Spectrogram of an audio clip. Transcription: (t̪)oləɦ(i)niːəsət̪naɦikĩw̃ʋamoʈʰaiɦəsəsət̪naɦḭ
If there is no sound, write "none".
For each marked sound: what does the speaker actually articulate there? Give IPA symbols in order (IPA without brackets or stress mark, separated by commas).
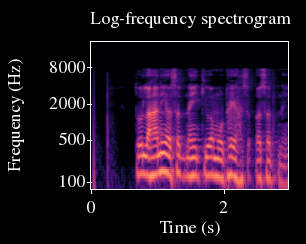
t̪, a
